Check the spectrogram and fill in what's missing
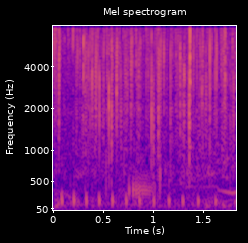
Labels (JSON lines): {"label": "biophony, cascading saw", "recorder": "SoundTrap 600 or HydroMoth"}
